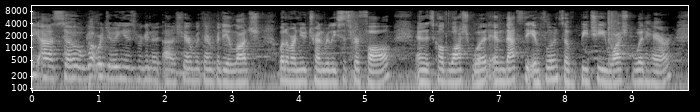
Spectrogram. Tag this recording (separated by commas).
Speech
